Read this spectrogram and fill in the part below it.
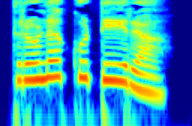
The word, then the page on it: ತೃಣಕುಟೀರ: kannada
